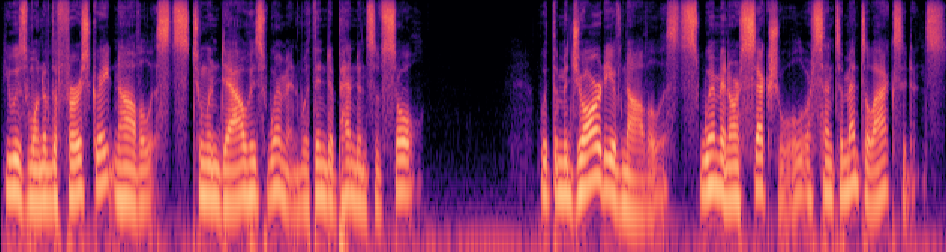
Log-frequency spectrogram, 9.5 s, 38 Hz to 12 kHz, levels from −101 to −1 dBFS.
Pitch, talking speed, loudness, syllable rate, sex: 140 Hz, 170 wpm, -20 LUFS, 5.9 syllables/s, male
